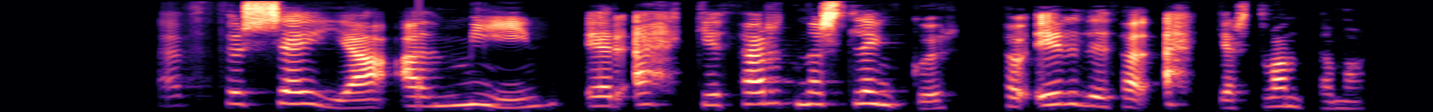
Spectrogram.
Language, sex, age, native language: Icelandic, female, 30-39, Icelandic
